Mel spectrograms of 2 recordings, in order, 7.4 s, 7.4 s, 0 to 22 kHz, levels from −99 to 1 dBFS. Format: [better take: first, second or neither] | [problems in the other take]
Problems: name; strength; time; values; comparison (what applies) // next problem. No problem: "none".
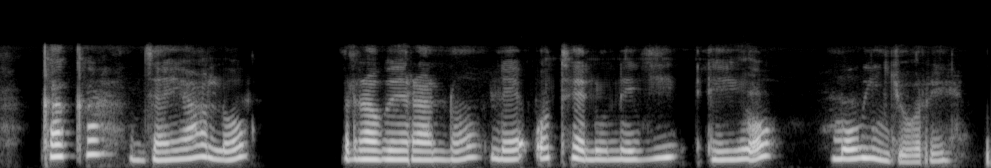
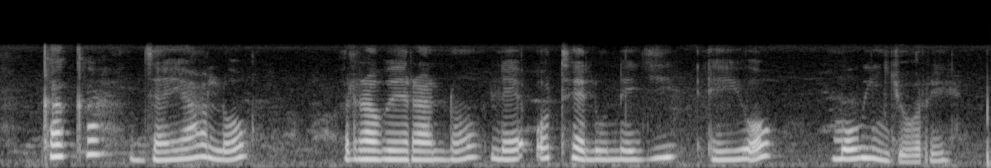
second | noise reduction (neural mask model Resemble Enhance denoiser)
